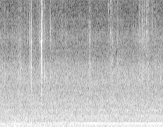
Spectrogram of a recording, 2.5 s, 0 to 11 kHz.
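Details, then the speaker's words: Lamborghini Gallardo LP570-4 Superleggera Edizione Tecnica V10 on a pre-purchase inspection road test: deep steady drone over road rumble under load at partial and full throttle, pulling evenly with no coughs, stutters or misfire; responsive and healthy. "Yeah, no, pulls nice. No hesitations, no coughs, no misfire or anything like that to load. Partial throttle, full throttle. Yeah, it's nice responsive."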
